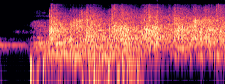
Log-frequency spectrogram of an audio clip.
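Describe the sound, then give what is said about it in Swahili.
Audience applause bursts out after a brief moment of quiet, then settles into a steady wash of dense clapping from many hands. An audience is cheering during a sermon, and no voices come through the noise. “Nipigie makofi.”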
